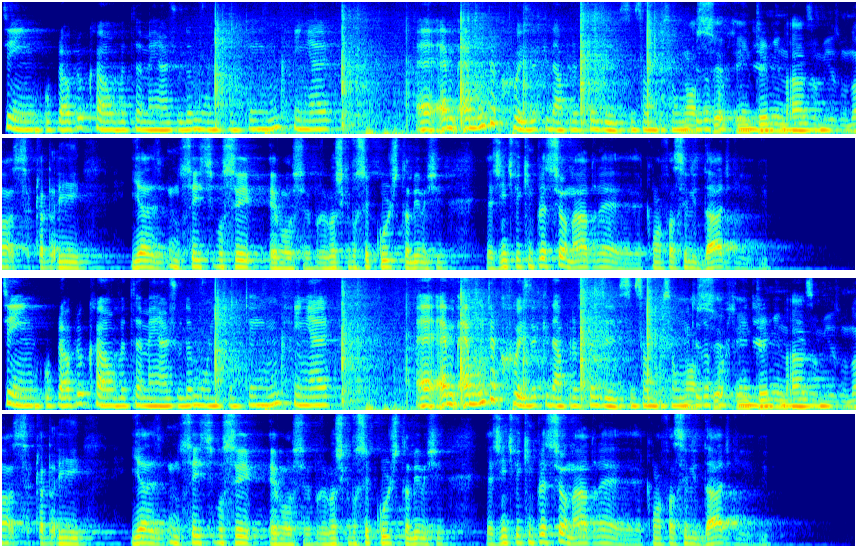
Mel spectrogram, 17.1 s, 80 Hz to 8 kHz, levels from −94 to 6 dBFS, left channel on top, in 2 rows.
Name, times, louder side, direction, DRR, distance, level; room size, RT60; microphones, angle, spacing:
voice 1, 0.0-3.6 4.1-8.3, right 2 dB, 45° right, 0.8 m, -28 dB
Walk footsteps, 1.5-6.8, right 1 dB, 15° right, 1.6 m, -37 dB
voice 2, 6.7-9.4 9.8-16.2, equal, ahead, 0.7 m, -33 dB
26.0 x 24.5 x 5.8 m
head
